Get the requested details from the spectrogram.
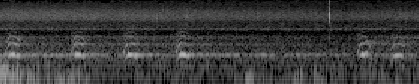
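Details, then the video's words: Swedish Elkhound Otis on a moose hunt, giving far-off, clear barks at an uneven pace, roughly two a second, with a short pause before the last pair; a faint constant hum persists. "Älgjakt med jämthund"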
